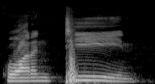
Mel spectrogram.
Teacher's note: Here the stress is given on very first syllable, that is k.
